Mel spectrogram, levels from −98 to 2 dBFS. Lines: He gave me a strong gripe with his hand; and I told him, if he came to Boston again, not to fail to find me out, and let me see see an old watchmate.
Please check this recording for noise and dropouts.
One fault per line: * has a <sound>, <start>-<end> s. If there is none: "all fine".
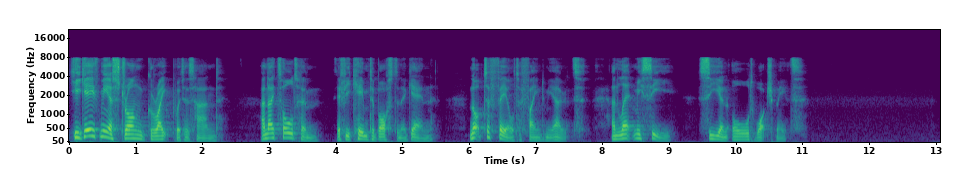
all fine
